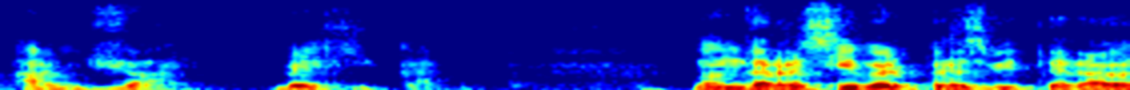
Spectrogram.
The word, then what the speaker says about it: Enghien: Esta ciudad se escribe Enghien, con H intermedia. Como es francés, se pronuncia Anjouan, Bélgica, donde recibe el presbiterado.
